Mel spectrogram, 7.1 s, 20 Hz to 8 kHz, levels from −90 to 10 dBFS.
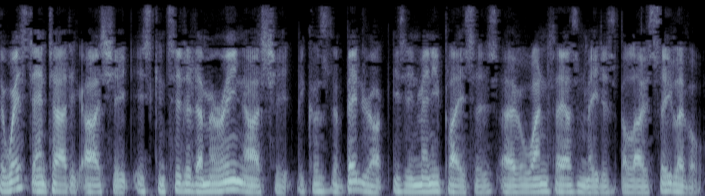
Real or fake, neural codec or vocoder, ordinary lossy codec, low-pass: real; none; MP3, 32 kbps; 7.2 kHz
